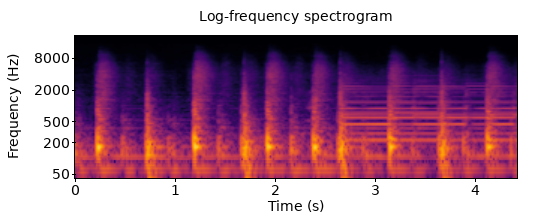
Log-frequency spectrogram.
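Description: A rock band starting a song: a drum kit playing a steady beat of about two hits a second over a low bass line. A held guitar chord comes in over the drums about two-thirds of the way through.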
